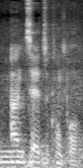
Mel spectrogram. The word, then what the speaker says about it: Antetokounmpo: how you pronounce it you gotta say with the d so it's but in a greek way you say with the nt like antetokounmpo whatever you got just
